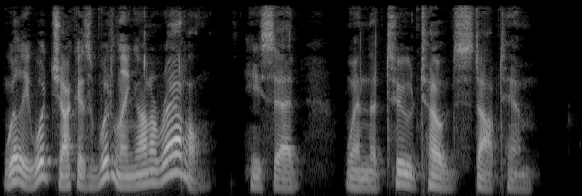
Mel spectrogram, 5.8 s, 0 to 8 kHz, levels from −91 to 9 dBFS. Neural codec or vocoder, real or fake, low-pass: none; real; 7.2 kHz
